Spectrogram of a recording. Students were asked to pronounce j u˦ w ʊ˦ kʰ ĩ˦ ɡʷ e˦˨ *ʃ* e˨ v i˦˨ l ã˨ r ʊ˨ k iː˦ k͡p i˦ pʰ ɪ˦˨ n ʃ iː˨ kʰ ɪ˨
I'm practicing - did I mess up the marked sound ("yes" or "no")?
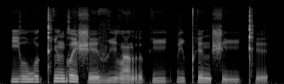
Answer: no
